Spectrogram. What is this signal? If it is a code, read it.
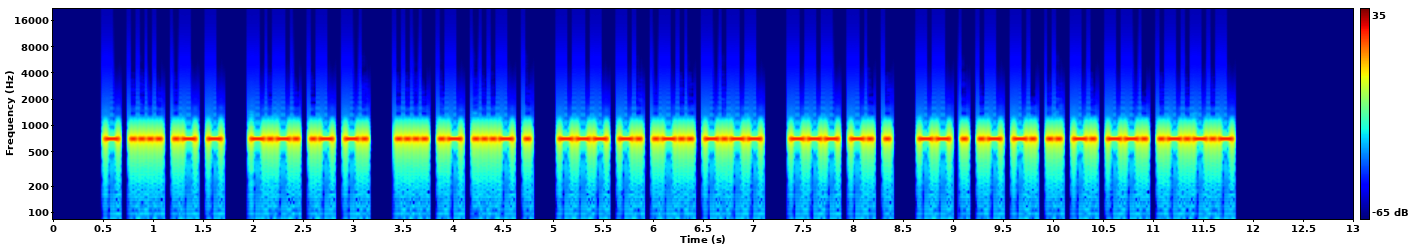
Morse code, heard as a keyed tone, about 28 wpm, 700 Hz. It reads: THAT CAN HAVE ONLY ONE MEANING.
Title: Sentences from Top 1000 Words - Review Part 6 - 28wpm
